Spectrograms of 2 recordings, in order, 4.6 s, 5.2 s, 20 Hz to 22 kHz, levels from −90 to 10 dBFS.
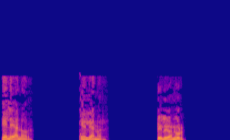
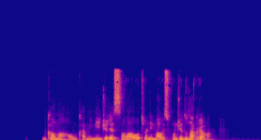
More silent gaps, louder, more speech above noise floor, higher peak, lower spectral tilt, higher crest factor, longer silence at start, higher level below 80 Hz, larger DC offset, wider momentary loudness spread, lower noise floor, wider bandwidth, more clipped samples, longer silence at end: first, 0.72-0.79 s, 0.85-1.58 s, 2.22-2.29 s, 2.36-3.11 s vs none; about the same, -22 LUFS vs -23 LUFS; first, over 69 dB vs 49 dB; about the same, -6 dBFS vs -4 dBFS; about the same, -6 dB/octave vs -5.5 dB/octave; about the same, 18 dB vs 20 dB; second, 0.05 s vs 0.85 s; about the same, -64 dBFS vs -60 dBFS; neither; first, 15 LU vs 10 LU; first, under -90 dBFS vs -72 dBFS; about the same, 11 kHz vs 11.5 kHz; neither; about the same, 0.95 s vs 1 s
